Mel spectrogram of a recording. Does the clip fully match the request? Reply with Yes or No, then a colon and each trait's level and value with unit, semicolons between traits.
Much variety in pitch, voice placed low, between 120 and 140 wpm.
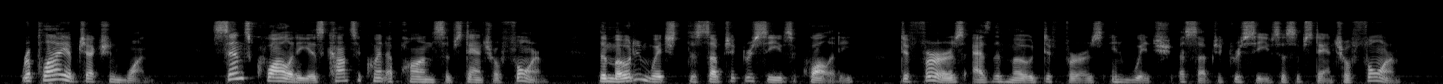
Yes: wide, 7.9 semitones; low, 120 Hz; slow, 135 wpm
